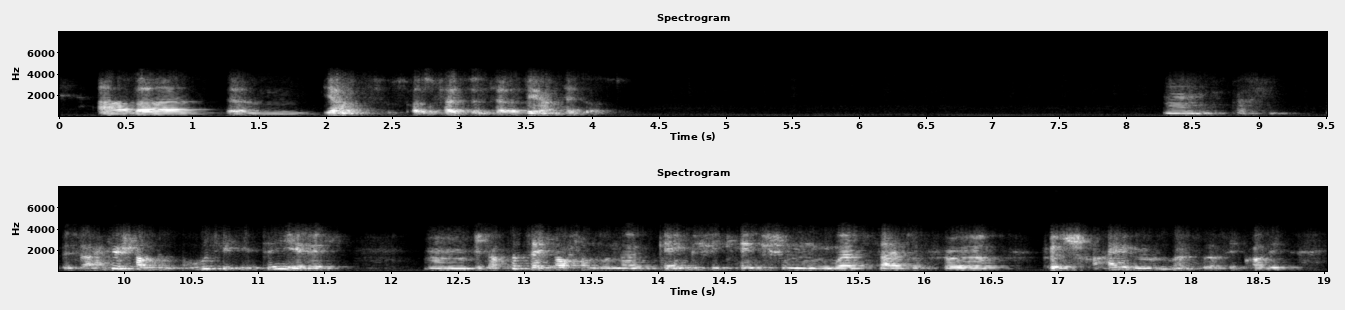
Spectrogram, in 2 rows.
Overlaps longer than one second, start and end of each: none

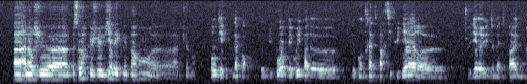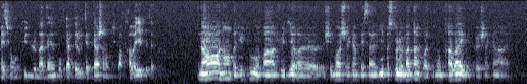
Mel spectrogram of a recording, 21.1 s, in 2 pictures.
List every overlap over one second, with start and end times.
none

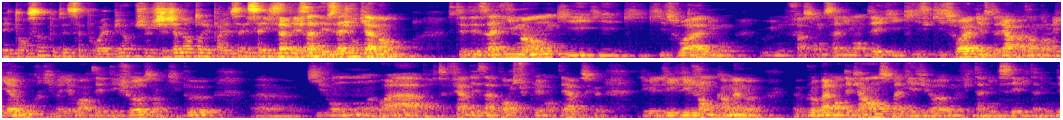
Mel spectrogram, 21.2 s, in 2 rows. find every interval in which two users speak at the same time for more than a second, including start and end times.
2.4-3.8

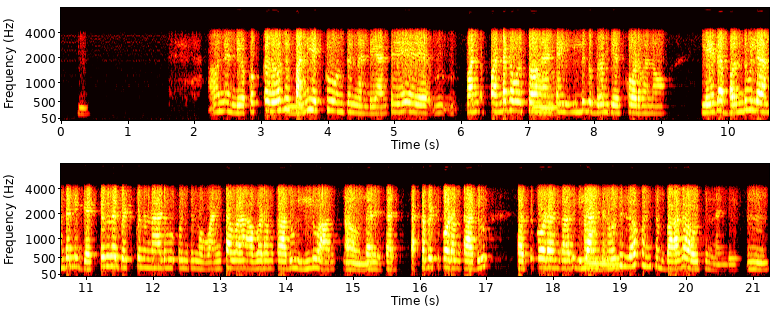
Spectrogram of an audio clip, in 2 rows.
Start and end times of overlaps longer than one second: none

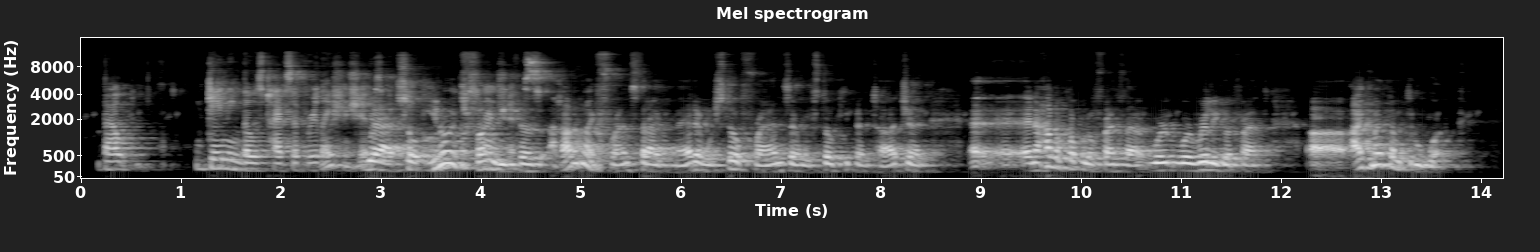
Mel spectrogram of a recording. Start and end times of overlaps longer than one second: 2.7-4.6

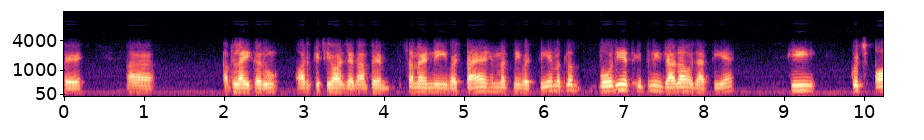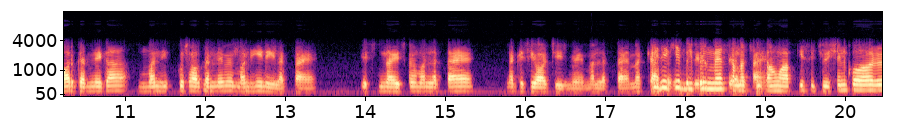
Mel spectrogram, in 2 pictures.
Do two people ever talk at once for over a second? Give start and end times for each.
17.6-19.1

